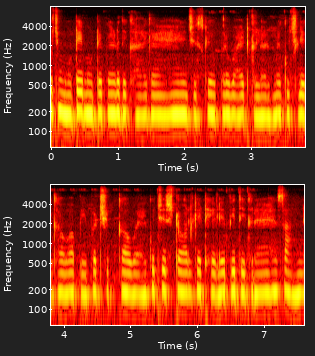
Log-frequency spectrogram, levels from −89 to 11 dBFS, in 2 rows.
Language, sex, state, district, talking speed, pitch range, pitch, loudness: Hindi, female, Odisha, Malkangiri, 220 wpm, 175-185 Hz, 180 Hz, -18 LUFS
